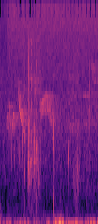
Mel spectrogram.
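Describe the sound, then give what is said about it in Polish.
Footsteps of people walking through the grounds of a restored park with old trees and rhododendrons beside a historic building. A few soft, irregular steps land on the path at moderate loudness, with no voices. “To co, idziemy tak, sobie kawałeczek. Kawałeczek przejdziemy.”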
